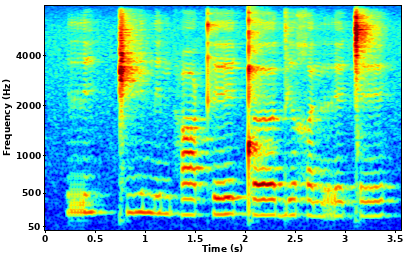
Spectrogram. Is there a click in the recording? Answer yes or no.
yes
